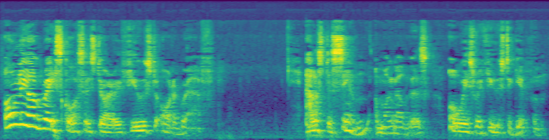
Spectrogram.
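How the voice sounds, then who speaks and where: A woman host reading a humorous literary essay aloud with theatrical, deliberate, carefully phrased delivery. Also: mid-range voice, huge pitch swings, creaky. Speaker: host and reader. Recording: roomy echo, distant microphone.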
